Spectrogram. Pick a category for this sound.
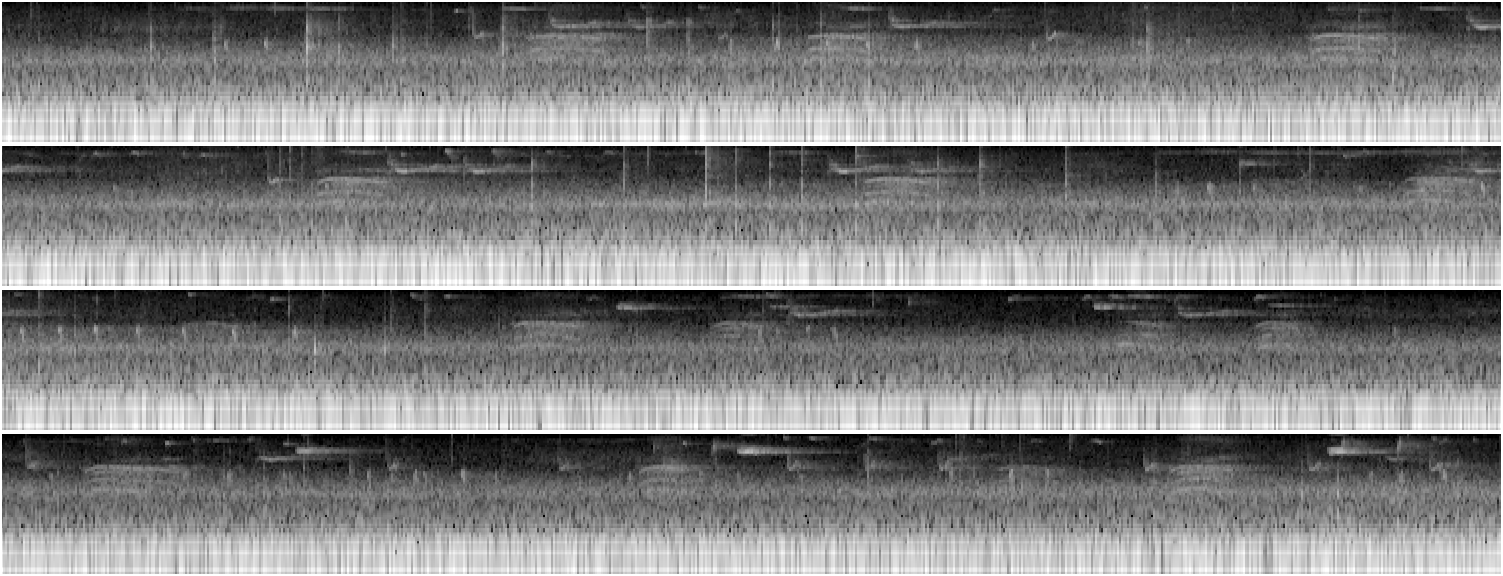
Soundscapes > Other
